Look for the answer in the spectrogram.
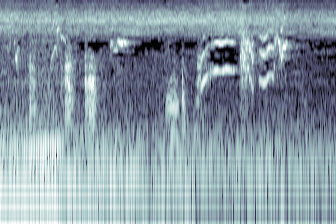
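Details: Javan myna, called jalak kebo, singing a master song for coaxing quiet young mynas into voice: scattered rough notes, then clear curved whistled slurs rising and falling, backed by persistent high insect buzzing.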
